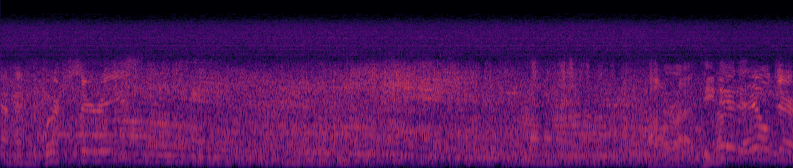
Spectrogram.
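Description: Race car engines roar loudly, their pitch gliding as the cars speed past.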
